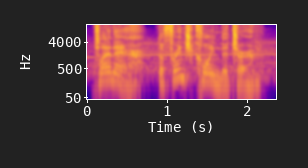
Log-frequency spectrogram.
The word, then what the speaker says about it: plein air: Called plein air, the French coined the term, which means open air or outdoors. The French pronounce it plein air.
